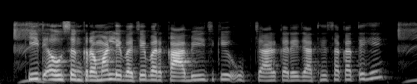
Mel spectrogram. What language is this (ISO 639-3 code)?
hne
